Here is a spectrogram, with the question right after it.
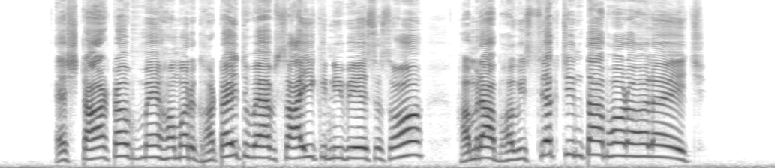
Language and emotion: Maithili, fearful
